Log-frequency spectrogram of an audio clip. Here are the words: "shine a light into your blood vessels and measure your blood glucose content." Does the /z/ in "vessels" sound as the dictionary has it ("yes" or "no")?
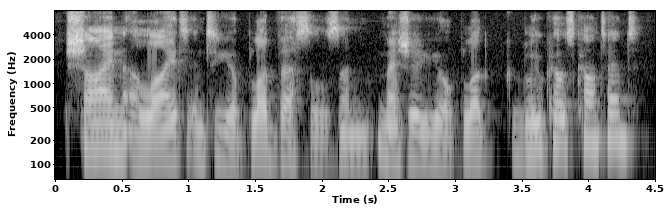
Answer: yes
